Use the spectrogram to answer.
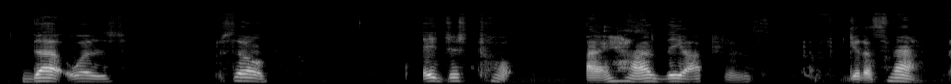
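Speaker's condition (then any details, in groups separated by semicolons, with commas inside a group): Cerebral palsy; wheelchair user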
